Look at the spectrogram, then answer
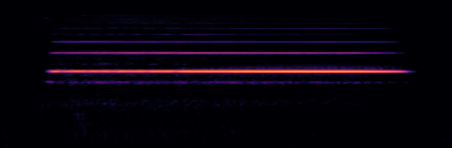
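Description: A flute holds a single high F sharp in the third octave, one steady pure tone about three seconds long, close and alone with a soft onset and clean cutoff.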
